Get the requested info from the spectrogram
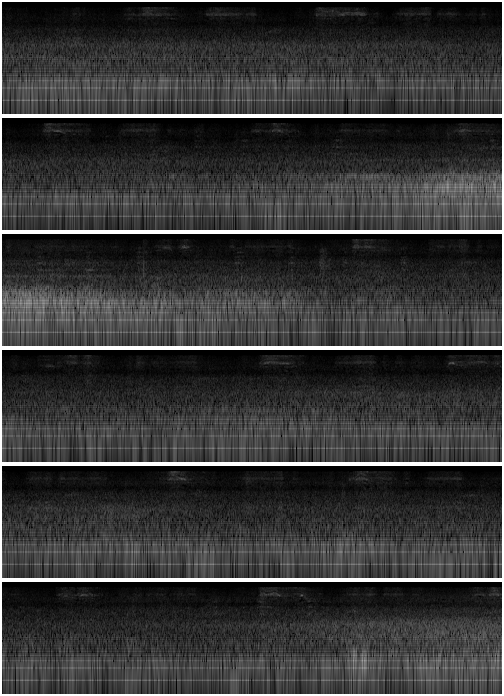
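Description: Steady low rumble of urban background noise, with a vehicle passing that swells to a peak about ten seconds in and fades away a few seconds later.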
